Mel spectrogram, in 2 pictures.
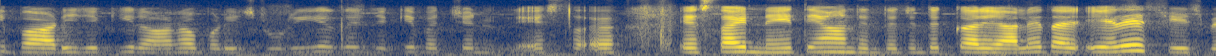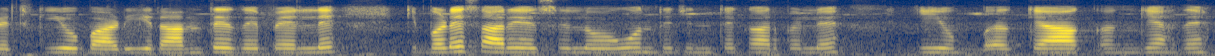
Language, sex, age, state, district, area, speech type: Dogri, female, 18-30, Jammu and Kashmir, Reasi, rural, spontaneous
